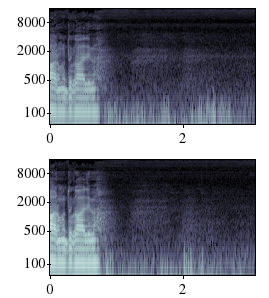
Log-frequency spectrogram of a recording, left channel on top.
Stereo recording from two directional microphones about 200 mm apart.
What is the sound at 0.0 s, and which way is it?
Speech, 25° right (ahead or behind).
